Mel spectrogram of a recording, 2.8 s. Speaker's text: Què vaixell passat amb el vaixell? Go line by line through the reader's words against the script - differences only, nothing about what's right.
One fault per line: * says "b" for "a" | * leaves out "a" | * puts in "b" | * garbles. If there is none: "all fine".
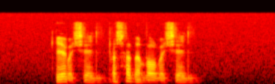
all fine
